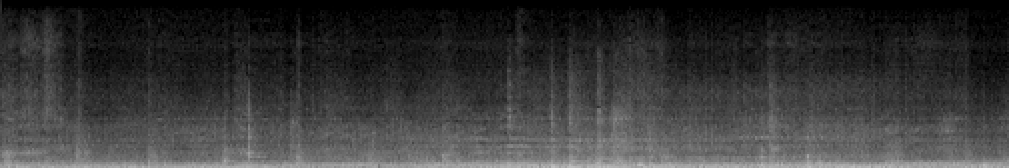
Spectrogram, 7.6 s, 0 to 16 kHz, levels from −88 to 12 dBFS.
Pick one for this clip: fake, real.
fake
